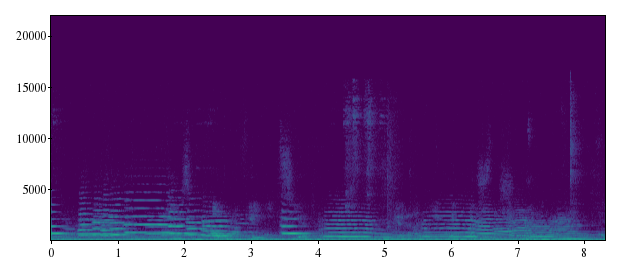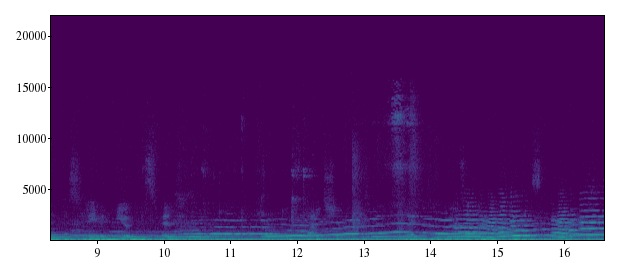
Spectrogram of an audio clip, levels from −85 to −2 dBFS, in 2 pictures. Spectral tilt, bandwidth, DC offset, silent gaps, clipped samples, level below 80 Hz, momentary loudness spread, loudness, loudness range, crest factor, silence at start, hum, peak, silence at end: -7 dB/octave; 16 kHz; under 0.1%; none; under 0.1%; -54 dBFS; 7 LU; -43 LUFS; 5 LU; 16 dB; 0 s; none; -26 dBFS; 0 s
